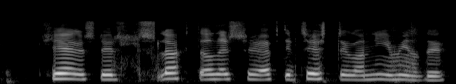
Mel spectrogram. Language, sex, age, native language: Icelandic, male, 12, Icelandic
